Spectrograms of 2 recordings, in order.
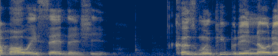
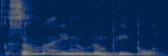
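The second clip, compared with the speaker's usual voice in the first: quiet repeat; 11 dB quieter than usual. Shown as a demonstration. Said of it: "repeated for emphasis".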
